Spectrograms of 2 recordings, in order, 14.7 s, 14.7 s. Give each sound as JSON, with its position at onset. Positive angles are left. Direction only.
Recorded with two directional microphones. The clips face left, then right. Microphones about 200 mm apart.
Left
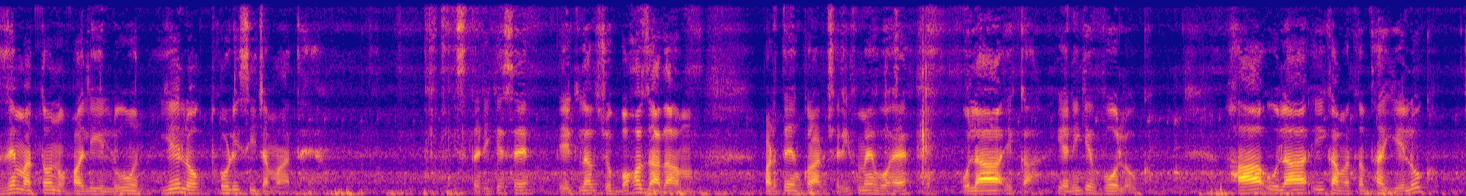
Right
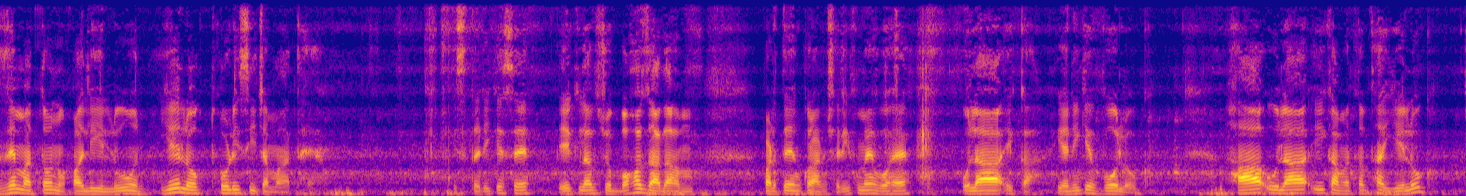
{"t": 0.0, "sound": "speech", "side_deg": -20}
{"t": 4.5, "sound": "speech", "side_deg": -25}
